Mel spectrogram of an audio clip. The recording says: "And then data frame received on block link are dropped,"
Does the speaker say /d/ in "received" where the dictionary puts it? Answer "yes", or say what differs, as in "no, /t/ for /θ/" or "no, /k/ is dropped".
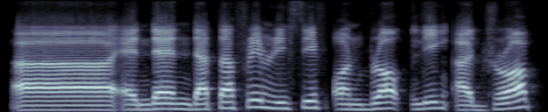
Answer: no, /d/ is dropped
